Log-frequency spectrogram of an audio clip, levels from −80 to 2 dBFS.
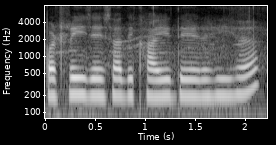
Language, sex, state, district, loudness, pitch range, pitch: Hindi, female, Jharkhand, Deoghar, -16 LUFS, 195-205 Hz, 200 Hz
